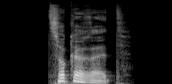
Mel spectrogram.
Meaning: second-person plural subjunctive I of zuckern
- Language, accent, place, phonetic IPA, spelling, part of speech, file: German, Germany, Berlin, [ˈt͡sʊkəʁət], zuckeret, verb, De-zuckeret.ogg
